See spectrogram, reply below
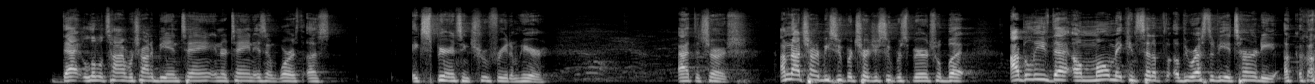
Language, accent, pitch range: English, American, 170-270 Hz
